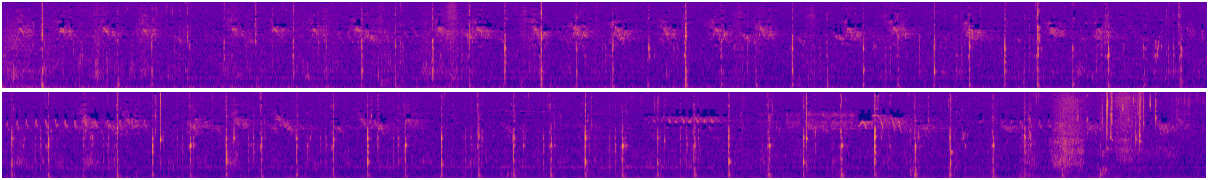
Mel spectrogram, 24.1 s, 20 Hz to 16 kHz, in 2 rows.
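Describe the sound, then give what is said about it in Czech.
A horse drinks water from a plastic bucket, downing about 16 litres in one go. Many sharp gulping clicks and slurps repeat in a steady rhythm, with no voices. “Tak to pije kuň z plastového kyblu a na ten jeden zátah vypil přibližně 16 litrů vody.”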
